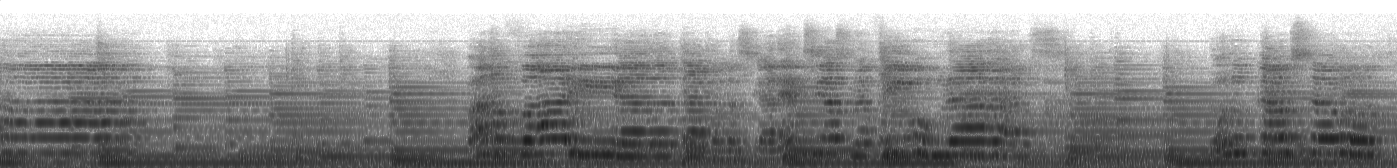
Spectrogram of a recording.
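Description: A live song performed by a woman singing to acoustic guitar and electric keyboard accompaniment.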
